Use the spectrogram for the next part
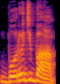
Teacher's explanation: пишемо з літерою Т боротися а вимовляємо і чуємо боротьба бо глухий ті уподібнився під впливом дзвінкого би до ді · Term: уподібненням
